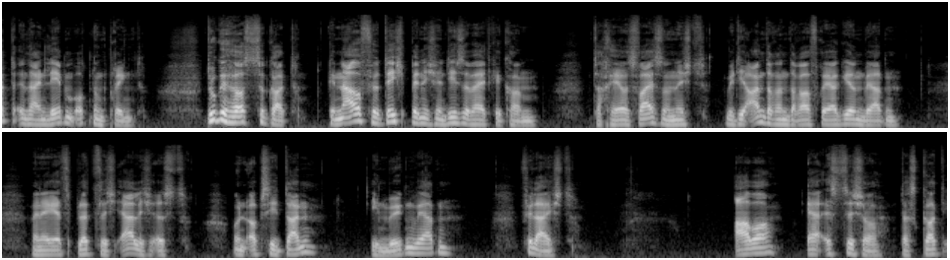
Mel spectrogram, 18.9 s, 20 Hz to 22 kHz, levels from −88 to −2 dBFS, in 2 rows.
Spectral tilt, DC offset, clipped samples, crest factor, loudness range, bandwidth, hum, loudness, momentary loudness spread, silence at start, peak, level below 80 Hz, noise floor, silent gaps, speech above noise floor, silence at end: -5.5 dB/octave; under 0.1%; under 0.1%; 22 dB; 5 LU; 15 kHz; none; -25 LUFS; 16 LU; 0 s; -4 dBFS; -62 dBFS; -67 dBFS; none; 43 dB; 0 s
